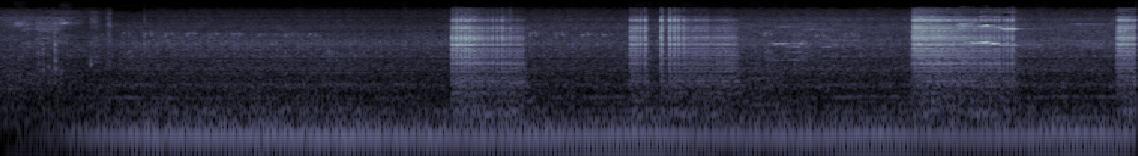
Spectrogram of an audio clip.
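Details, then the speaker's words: Lexus GS passenger-side front upper control arm bushing creaking when the steering wheel is turned very slightly at idle, dry rasping creaks in short bursts; the squeak developed over two to three weeks and was fixed by replacing the upper control arms. "all right guys so as you can see when you turn the steering wheel very slightly it makes that annoying annoying like screeching sound"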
